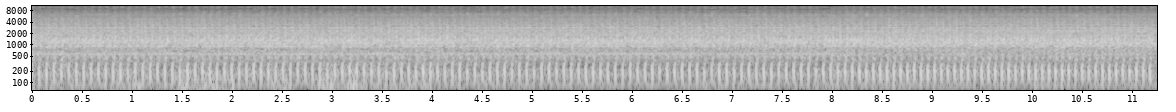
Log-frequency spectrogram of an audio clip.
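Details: 7 HP Kohler air-cooled engine on a small hydraulic power unit, after carburetor cleaning and idle/mixture set by ear: steady even beat, no misses, surges or knocks; running smoothly.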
